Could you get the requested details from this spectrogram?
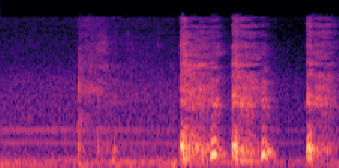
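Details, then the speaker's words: Girl coughing with a cold: a faint cough then a short run of three loose, throaty coughs, light room noise. "Excuse me. I am so sorry, everyone. I'm struggling with this cold."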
